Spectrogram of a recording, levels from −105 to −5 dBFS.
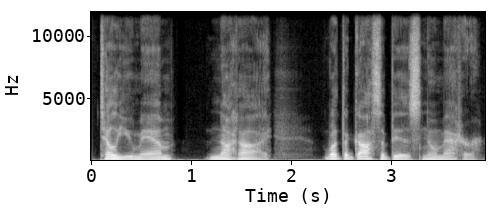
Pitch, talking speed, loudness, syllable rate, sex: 125 Hz, 150 wpm, -18 LUFS, 4.7 syllables/s, male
